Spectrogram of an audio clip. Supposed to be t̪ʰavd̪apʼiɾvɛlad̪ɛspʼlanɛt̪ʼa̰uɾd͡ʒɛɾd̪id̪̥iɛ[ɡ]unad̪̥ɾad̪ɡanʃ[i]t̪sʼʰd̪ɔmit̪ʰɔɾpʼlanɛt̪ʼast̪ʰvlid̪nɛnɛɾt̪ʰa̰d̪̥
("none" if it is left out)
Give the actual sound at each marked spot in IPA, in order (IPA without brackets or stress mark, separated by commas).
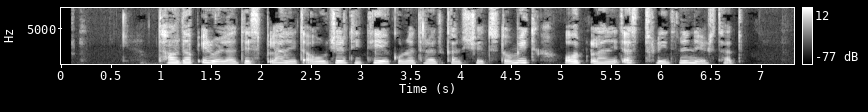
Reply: ɡ, ɛ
